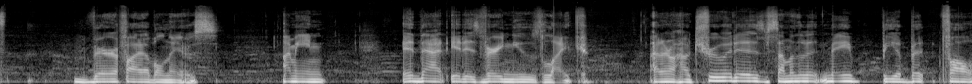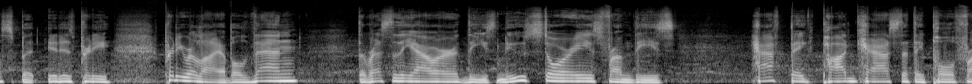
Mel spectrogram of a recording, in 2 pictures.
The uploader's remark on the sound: podcasts live from Café Anyway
